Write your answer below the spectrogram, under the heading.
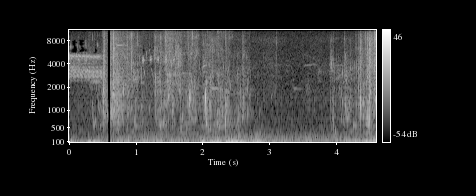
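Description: Low wind rumble on the microphone aboard a small fishing boat, with light water sounds and scattered knocks against the boat. It swells loudest about two seconds in.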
